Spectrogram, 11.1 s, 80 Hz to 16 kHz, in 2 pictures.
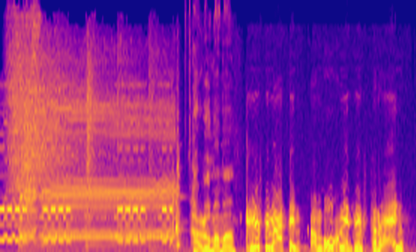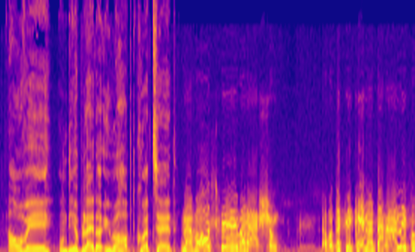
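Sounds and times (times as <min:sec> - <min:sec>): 
electronic warbling telephone ringtone: 0:00.0 - 0:03.1
speech: 0:02.6 - 0:11.0.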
